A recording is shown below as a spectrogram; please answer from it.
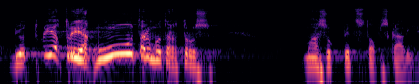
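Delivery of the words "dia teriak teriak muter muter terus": excited telling. Real, not acted. Describing the wild ride.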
